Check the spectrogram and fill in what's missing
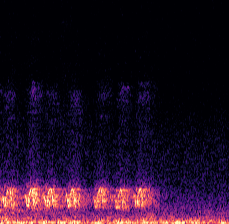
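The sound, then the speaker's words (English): A bird in the trees of Glebe sings a quick run of about seven bright, evenly spaced chirps over a low steady rumble of background noise, then the song stops and only the ambient hum remains. “Ah, yes, the bird song of Glebe. There's a whole bunch of bird song.”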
